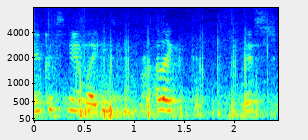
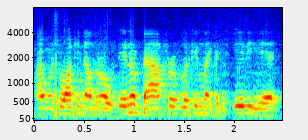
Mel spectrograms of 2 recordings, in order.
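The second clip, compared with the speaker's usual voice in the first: normal talking voice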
